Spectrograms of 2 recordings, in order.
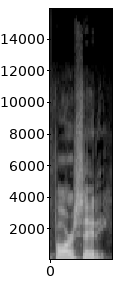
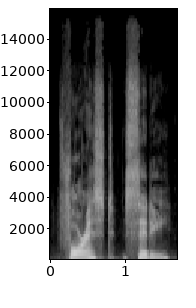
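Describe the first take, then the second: First: Forest is squeezed into one syllable, like far. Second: Forest is said with two full syllables. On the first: This is how locals say it. "for most people that live in the area, is Far City" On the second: This follows the spelling. "if you speak the name of locations according to their spelling"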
